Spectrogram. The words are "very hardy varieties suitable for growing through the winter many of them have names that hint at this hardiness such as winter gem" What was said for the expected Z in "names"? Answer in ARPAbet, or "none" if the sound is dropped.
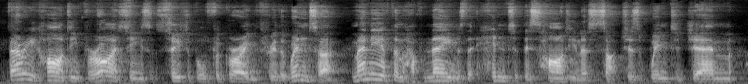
Z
